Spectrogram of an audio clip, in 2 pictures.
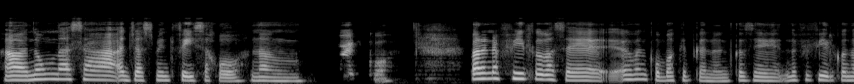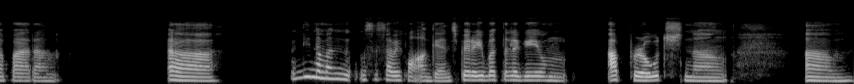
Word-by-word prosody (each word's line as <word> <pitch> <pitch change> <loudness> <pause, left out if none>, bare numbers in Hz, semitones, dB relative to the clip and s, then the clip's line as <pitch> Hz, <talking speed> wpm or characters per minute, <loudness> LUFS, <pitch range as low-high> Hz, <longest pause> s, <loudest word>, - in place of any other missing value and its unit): Ah, 200 0 +6
nung 240 +2 +2
nasa 220 -4 +3
adjustment 195 0 -1
phase 185 -1 0
ako 160 0 -4
nung 160 -2 -3 0.3
work 480 - 0
ko. - - -10 0.9
Parang 255 +1 +9
na-feel 265 -1 +2
ko 235 -3 +1
kasi 220 -2 0 0.4
ewan 230 +2 -2
ko 190 -4 -4
bakit 190 +1 -4
gano'n 155 -2 -5
kasi 180 -1 -4
nafi-feel 195 0 -3
ko 195 - -1
na 185 - -2
parang 170 -3 -3 1.1
Ah, 175 -4 +3 0.7
hindi 300 +7 -2
naman 265 -8 +2
masasabi 215 -2 -2
kong 190 - -1
against 165 +1 -5
pero 200 -1 +4
iba 205 +1 +2
talaga 200 -1 -2
yung 185 -3 -1 0.4
approach 195 -1 +3
ng, 170 -1 -2 0.8
um, 170 -1 0
190 Hz, 125 wpm, -23 LUFS, 175-215 Hz, 1.1 s, Parang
